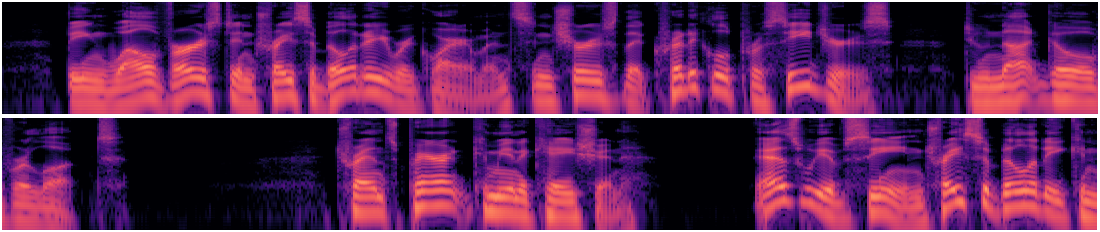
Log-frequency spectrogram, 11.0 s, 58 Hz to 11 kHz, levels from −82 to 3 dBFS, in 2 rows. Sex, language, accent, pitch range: male, English, American, 105-155 Hz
